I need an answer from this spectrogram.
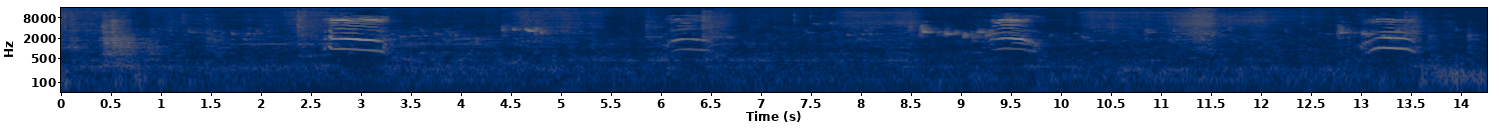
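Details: Female cat, blind in her left eye, hiding under a mixer truck when called; about five clear, rising-then-falling harmonic meows spaced roughly three seconds apart over steady low background rumble.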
